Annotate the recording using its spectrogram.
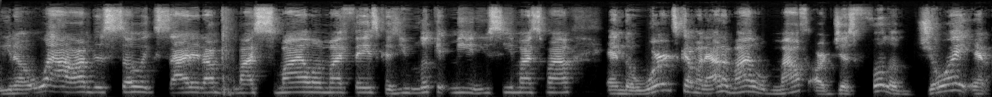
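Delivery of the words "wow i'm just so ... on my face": imitating a joyful person, higher and smiling. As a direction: gush with a big smile. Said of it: "Are they joyful?".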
